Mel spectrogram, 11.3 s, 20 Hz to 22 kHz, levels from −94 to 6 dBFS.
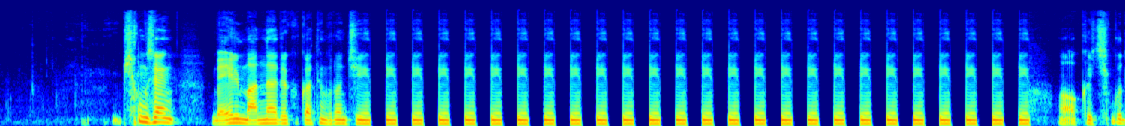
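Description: A single sharp pop sits on top of the speech from 1.38 to 1.40 s, peaking about 5 dB above the surrounding level, with the talking continuing underneath. This loud pop is likely an electrical transient, such as a plug being seated, a switch, a static discharge or a driver glitch, that put a sudden voltage step into the signal chain. The circuitry downstream shaped it into this brief, hard click.

From 3.70 to 10.29 s the speech stops moving forward. A fragment about 101 ms long repeats 25 times, each repeat followed by roughly 163 ms of dead digital silence, so the burst comes back every 264 ms at a steady mechanical rhythm. This stutter with silent gaps is likely a stalled player or stream that replayed its last buffered fragment on each retry and then ran empty. The audio that should have filled those six and a half seconds is gone.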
